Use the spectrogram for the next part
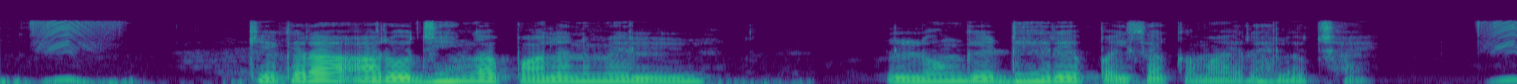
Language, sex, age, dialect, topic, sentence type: Maithili, male, 18-24, Angika, agriculture, statement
